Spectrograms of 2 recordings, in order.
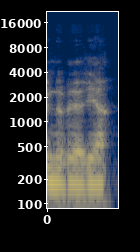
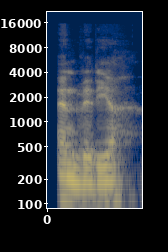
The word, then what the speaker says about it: Nvidia: to laugh all right let's see if we can do n video nvda Nvidia is probably a better pronunciation all right so in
